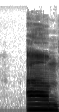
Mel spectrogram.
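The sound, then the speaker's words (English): A single drawn-out voiced yawn, rising quickly then sustaining a steady tone for under a second before trailing off, with no talk around it. “Oh, you caught me in a yawn.”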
